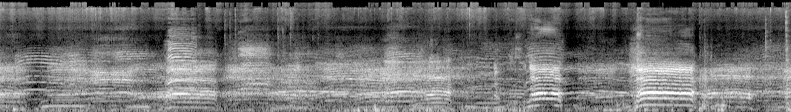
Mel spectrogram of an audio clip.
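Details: A barn full of Suffolk lambs at Ewetopia Farms, mixed into one group after a gate was left open. Loud, shaky bleats come in short separate bursts from several lambs, with quieter calls between them.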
